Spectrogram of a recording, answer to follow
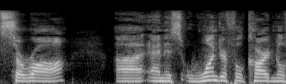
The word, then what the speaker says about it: Sarah: uh Cardinal Sarra is I guess how you pronounce his last name, Sarah, but it's Sarra.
